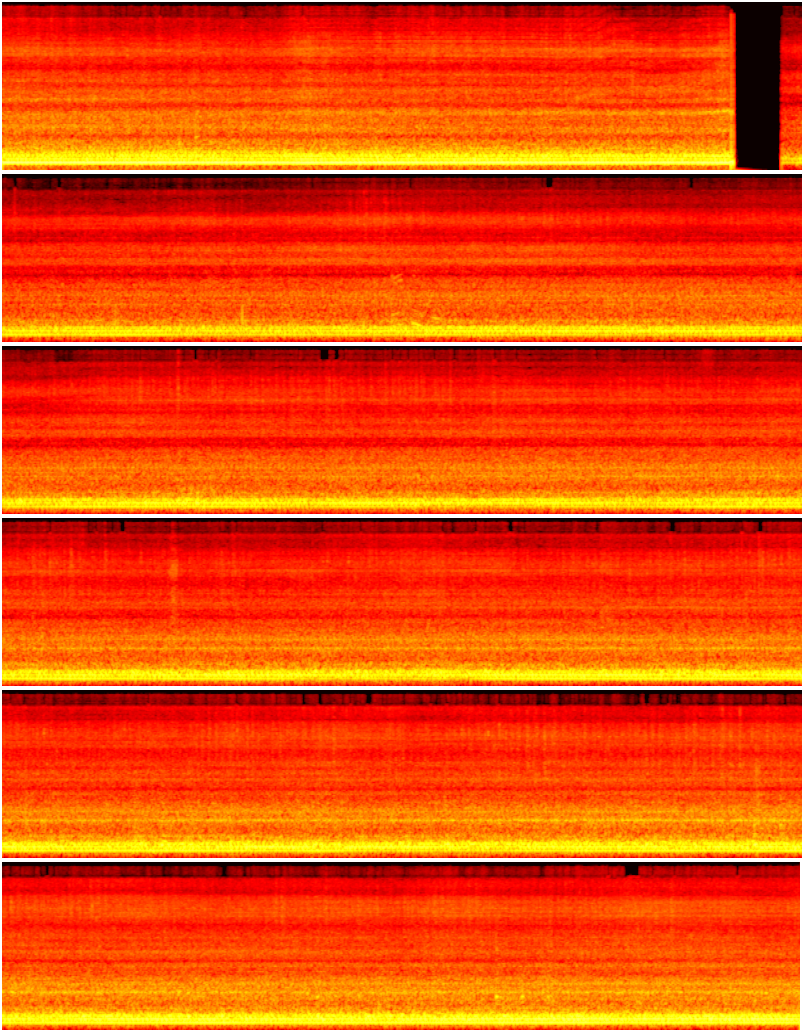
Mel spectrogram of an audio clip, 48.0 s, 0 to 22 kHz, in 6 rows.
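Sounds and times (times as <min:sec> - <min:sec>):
machine engine humming: 0:00.0 - 0:47.9.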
